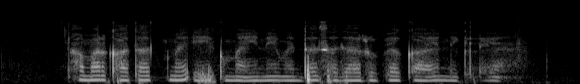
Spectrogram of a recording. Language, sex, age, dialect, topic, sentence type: Magahi, female, 36-40, Northeastern/Surjapuri, banking, question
